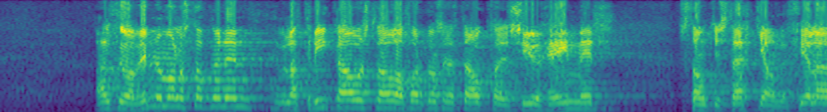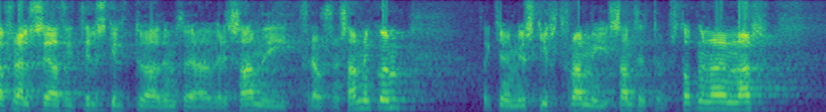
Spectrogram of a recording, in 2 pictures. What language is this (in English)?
Icelandic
